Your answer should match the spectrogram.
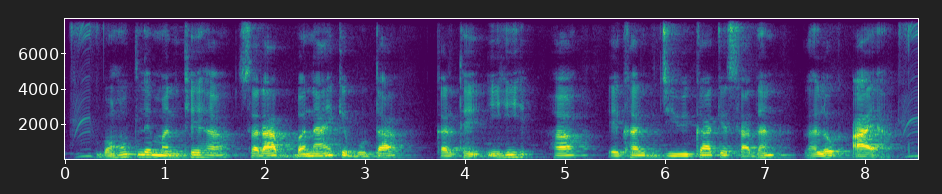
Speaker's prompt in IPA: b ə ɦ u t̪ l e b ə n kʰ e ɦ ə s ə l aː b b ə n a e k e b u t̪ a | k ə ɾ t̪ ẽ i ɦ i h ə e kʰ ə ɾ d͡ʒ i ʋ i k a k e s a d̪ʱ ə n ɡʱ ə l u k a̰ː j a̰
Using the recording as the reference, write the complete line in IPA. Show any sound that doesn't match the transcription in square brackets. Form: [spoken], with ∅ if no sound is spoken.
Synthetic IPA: b ə ɦ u t̪ l e [m] ə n kʰ e ɦ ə s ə [ɾ] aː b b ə n a e k e b u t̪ a | k ə ɾ t̪ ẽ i ɦ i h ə e kʰ ə ɾ d͡ʒ i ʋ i k a k e s a d̪ʱ ə n ɡʱ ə l [o] k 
